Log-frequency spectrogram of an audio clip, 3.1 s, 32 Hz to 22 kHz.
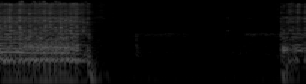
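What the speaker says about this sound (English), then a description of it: "So I'm top stitching 1/8 of an inch, which for me is the center of my foot" A sewing machine top stitches a fabric panel in a fast, loud burst, stops for about two seconds of near quiet with faint handling noises, then starts stitching again.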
